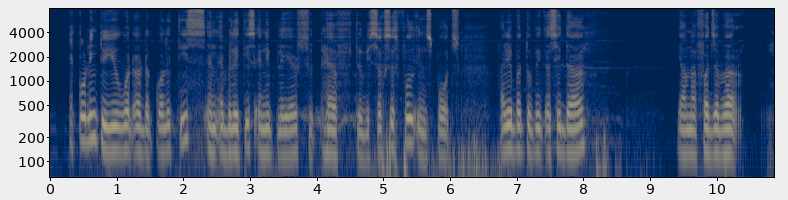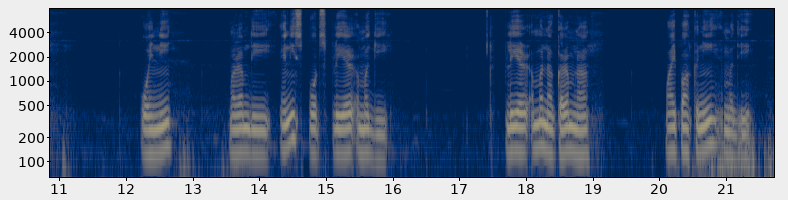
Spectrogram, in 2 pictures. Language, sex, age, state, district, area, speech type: Manipuri, male, 18-30, Manipur, Chandel, rural, spontaneous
